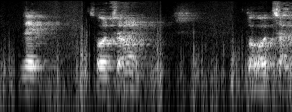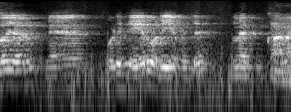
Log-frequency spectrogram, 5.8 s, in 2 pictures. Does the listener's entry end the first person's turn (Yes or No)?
Yes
